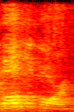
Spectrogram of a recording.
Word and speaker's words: Baltimore: Yeah, Baltimore. You're saying it Baltimore. correctly. You're saying it correctly.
